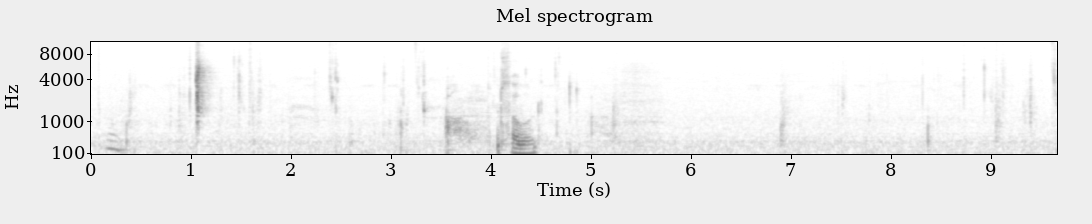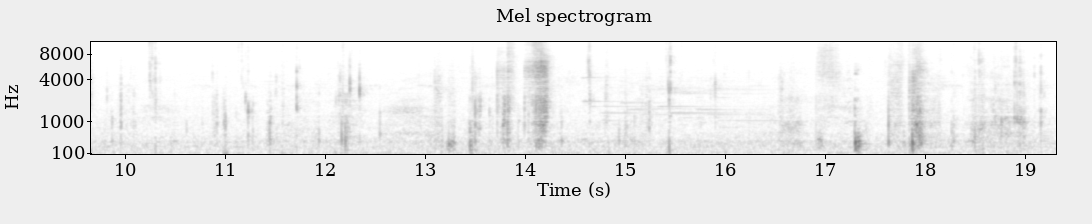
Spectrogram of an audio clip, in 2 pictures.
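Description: A man bites and chews an ice lolly with crunchy clicks.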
